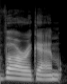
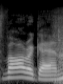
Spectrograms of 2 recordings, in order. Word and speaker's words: Waregem: Let's discuss Sedo Berahino, as he's proving the doubters wrong, isn't he, by scoring goals again at his new club, Zolta Waregem. – There's a stop in play, it's Waregem.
